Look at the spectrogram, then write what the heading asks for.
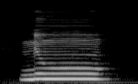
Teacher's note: It has sukoon sign, and it's preceded by a matching haraka, which is dhamma. So we'll prolong the sound of noon for 2 counts · we'll prolong the sound of noon for two counts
